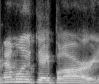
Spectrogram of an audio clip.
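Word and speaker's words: Pamela Des Barres: Now, there's another character I want to talk about who, slightly different context, Pamela Desberes. Did I say that right? – Pamela Desbar, yeah. – Yep, Pamela Desbar.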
